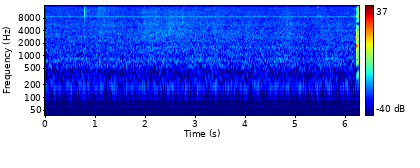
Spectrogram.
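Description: Quiet, steady room tone: a low hum under a faint even hiss, with no distinct events.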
